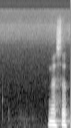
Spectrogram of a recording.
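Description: A man begins to speak calmly and clearly, close by.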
